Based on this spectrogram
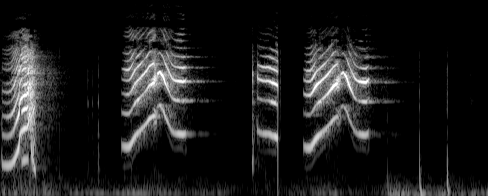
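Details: Indian ringneck parakeet vocalising: a raspy descending squawk, then two long wavering, rising-and-falling nasal screeches separated by a brief clipped note, ending with soft clicks.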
